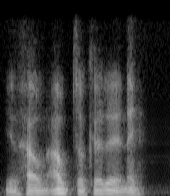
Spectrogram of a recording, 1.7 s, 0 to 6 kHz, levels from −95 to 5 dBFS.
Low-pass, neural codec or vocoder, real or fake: 5.4 kHz; codec, 24 kHz, 0.5 kbps, DualCodec; fake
